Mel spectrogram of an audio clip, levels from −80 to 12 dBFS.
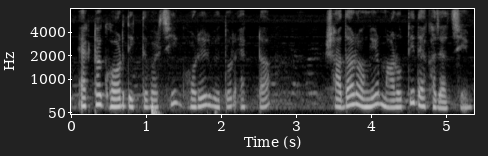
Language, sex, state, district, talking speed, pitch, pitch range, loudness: Bengali, female, West Bengal, Alipurduar, 135 wpm, 225 Hz, 210-260 Hz, -19 LUFS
